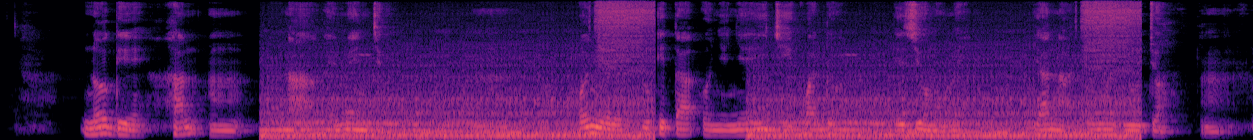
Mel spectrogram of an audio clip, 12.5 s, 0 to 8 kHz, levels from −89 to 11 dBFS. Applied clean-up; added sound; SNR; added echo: none; Bus / Engine; -3 dB; reverberation time 0.3 s.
